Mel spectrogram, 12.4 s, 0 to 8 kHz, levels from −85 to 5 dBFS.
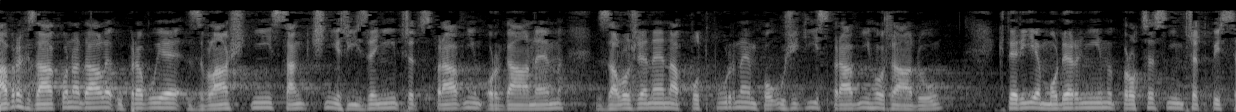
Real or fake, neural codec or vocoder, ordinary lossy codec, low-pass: real; none; MP3, 24 kbps; 7.2 kHz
